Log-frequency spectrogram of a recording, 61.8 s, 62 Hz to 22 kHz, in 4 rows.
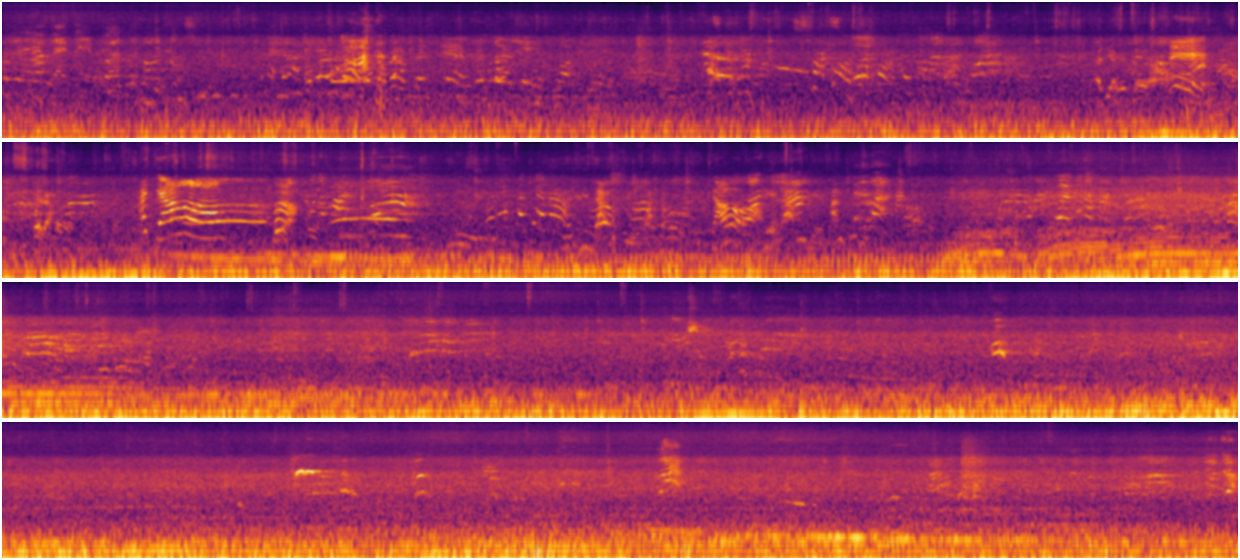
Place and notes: {
  "title": "Wenhua Park, Beitou District - in the Park",
  "date": "2014-01-19 16:48:00",
  "description": "Children's play area, Traffic Sound, Binaural recordings, Zoom H4n + Soundman OKM II",
  "latitude": "25.14",
  "longitude": "121.50",
  "timezone": "Asia/Taipei"
}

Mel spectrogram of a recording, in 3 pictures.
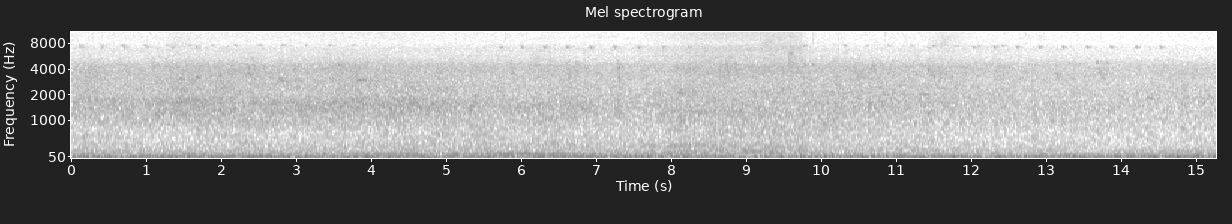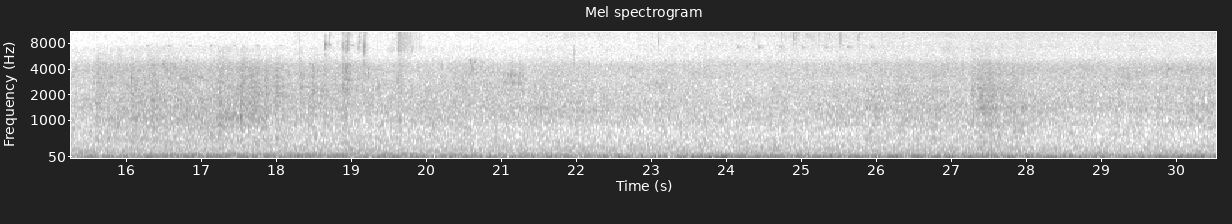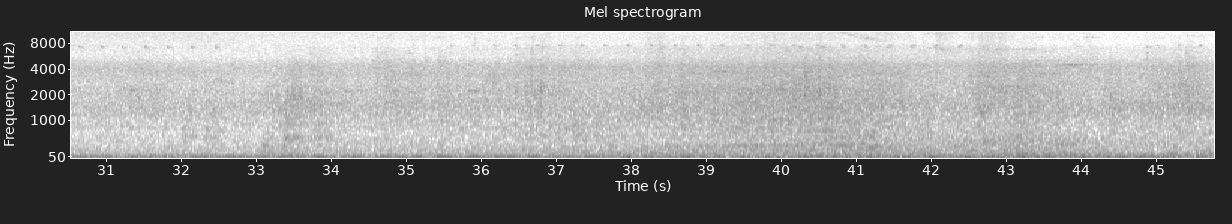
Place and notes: {
  "title": "中華路, Dayuan Dist., Taoyuan City - Nobody in the basketball court",
  "date": "2017-08-18 15:55:00",
  "description": "Nobodys basketball court, traffic sound, birds sound, The plane flew through, Binaural recordings, Sony PCM D100+ Soundman OKM II",
  "latitude": "25.07",
  "longitude": "121.20",
  "altitude": "21",
  "timezone": "Asia/Taipei"
}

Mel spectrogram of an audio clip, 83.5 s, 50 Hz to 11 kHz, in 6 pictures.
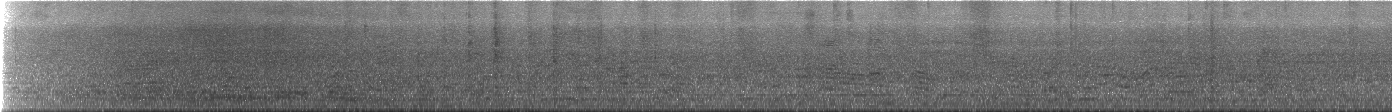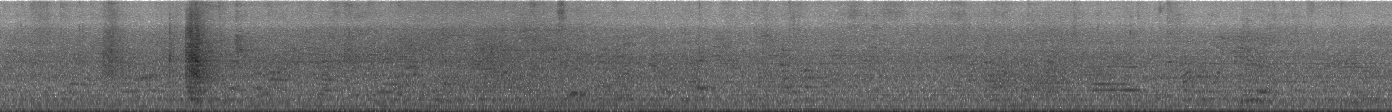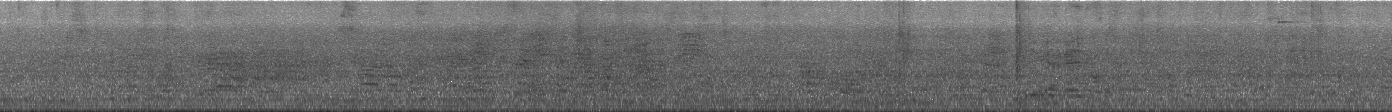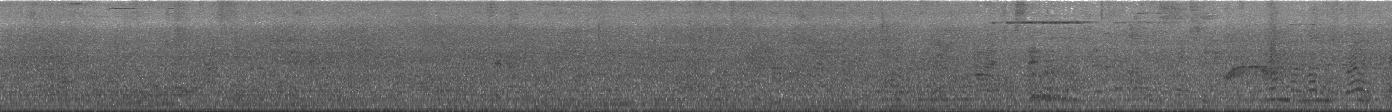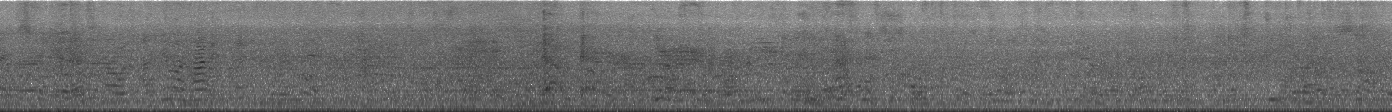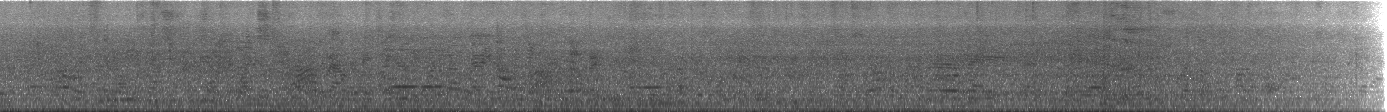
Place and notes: {
  "title": "Montreal: Rue St Denis (1600 block) - Rue St Denis (1600 block)",
  "date": "2008-12-13 16:00:00",
  "description": "equipment used: M-Audio Microtrack II\nRecording taken outside bar on rue St Denis as dusk falls and evening begins",
  "latitude": "45.51",
  "longitude": "-73.56",
  "altitude": "29",
  "timezone": "America/Montreal"
}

